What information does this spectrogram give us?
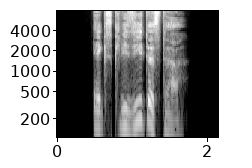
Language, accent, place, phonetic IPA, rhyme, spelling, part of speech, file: German, Germany, Berlin, [ɛkskviˈziːtəstɐ], -iːtəstɐ, exquisitester, adjective, De-exquisitester.ogg
- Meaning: inflection of exquisit: 1. strong/mixed nominative masculine singular superlative degree 2. strong genitive/dative feminine singular superlative degree 3. strong genitive plural superlative degree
